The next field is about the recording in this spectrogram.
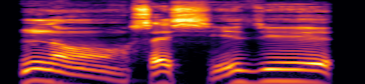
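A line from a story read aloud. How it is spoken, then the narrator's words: Sinister, through teeth. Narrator (Russian): зловеще процедил проф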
